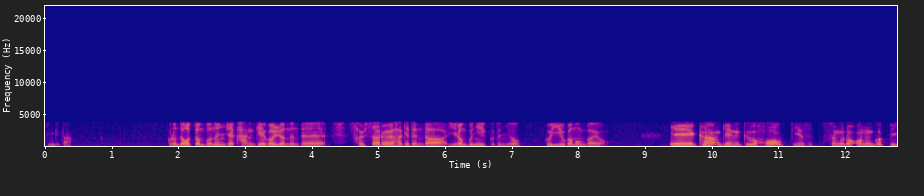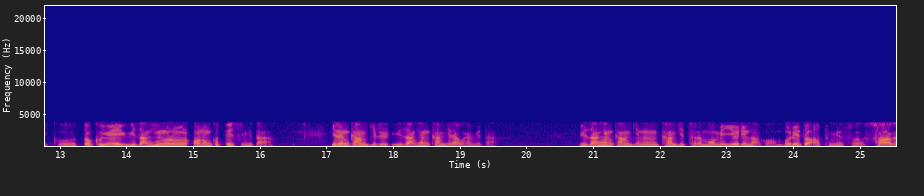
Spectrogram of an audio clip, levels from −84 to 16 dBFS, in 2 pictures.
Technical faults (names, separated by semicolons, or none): none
